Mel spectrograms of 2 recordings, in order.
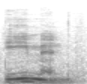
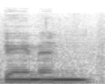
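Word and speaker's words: daemon: to the world that that word is pronounced demon same as d-e-m-o-n but it's just i'm i'm being picky i'm being fussy about words that when people pronounce it like damon more or less know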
